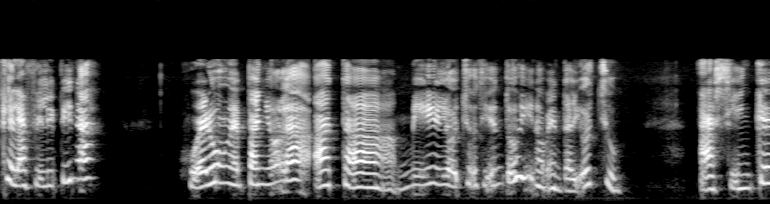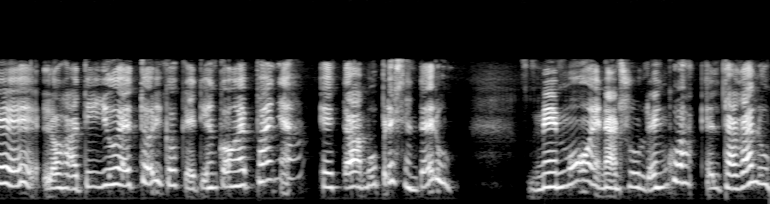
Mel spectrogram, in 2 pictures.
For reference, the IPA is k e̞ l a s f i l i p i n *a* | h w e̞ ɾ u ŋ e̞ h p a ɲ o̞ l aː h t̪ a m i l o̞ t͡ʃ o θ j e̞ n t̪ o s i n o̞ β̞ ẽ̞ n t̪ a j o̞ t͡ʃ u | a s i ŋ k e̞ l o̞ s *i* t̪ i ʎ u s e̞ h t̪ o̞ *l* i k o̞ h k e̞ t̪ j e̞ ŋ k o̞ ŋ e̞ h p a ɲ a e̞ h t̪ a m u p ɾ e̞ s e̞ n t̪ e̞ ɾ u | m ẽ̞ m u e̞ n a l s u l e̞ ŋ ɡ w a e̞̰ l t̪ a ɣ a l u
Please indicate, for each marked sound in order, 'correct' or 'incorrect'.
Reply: correct, incorrect: a, incorrect: ɾ

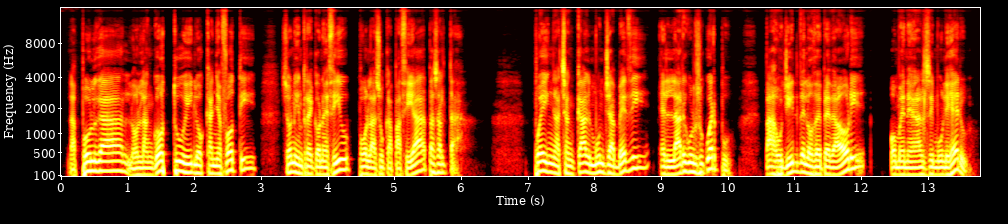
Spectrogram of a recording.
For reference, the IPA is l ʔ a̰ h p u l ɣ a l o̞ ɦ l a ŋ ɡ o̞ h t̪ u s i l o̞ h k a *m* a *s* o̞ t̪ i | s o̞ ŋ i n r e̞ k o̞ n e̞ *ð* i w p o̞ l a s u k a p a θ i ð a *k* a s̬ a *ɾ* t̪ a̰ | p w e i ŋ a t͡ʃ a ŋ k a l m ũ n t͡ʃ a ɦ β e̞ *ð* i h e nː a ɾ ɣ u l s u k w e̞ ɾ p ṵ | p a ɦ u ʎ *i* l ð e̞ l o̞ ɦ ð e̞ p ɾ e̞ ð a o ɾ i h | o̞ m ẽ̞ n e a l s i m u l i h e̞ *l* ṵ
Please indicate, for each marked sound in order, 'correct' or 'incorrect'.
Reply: incorrect: ɲ, incorrect: f, incorrect: θ, incorrect: p, incorrect: l, incorrect: θ, correct, incorrect: ɾ

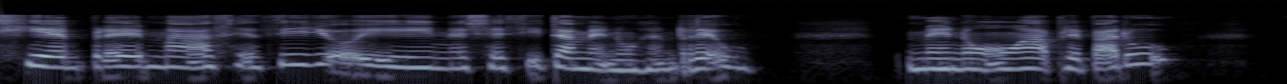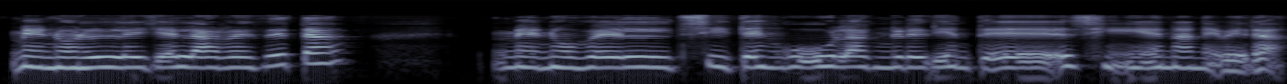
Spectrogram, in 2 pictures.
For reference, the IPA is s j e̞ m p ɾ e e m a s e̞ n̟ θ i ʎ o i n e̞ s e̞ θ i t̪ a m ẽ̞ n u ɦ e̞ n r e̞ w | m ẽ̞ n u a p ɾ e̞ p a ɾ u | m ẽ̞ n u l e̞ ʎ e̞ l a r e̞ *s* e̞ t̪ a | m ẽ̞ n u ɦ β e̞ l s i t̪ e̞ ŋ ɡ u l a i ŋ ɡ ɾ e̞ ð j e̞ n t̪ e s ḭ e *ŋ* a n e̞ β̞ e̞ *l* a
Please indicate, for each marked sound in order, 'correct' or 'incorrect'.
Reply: incorrect: θ, incorrect: n, incorrect: ɾ

